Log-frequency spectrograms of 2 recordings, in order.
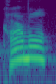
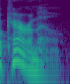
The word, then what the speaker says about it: caramel: Carmel or caramel? How do you pronounce it, Suzanne? – Carmel. – Carmel. You're with the majority, 64%.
